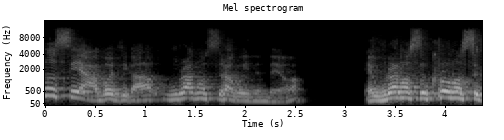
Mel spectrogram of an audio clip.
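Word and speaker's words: Uranus: 아버지가 우라노스 라고 있는데요 우라노스 크로노스 그 다음에 재울 수 이렇게 나가요 근데 그 크로노스 라는 분이 우라노스 영어 발음은 유에너스 라고 있는데 보통 그거를 이제 그냥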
